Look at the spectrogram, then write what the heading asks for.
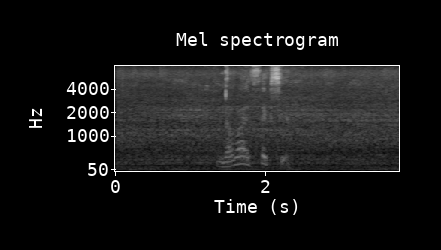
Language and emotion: Russian, neutral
